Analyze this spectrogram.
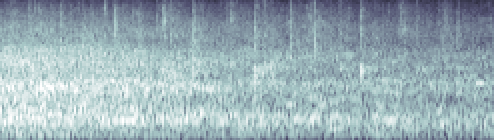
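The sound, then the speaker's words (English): Muted applause from an audience, a steady wash of many hands clapping at moderate volume that eases off slightly over a couple of seconds, with no one talking over it. “Very muted claps for Xanax. You don't really get woos, it's more like, yeah.”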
